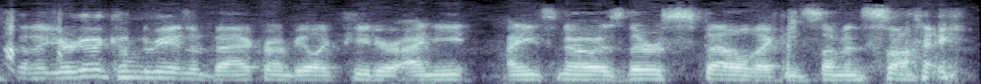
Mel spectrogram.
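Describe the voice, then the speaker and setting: A man's voice: medium pitch, rapid-fire, highs cut off, slight background noise. A man chatting casually on a podcast in a playful, teasing way. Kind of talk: casual chat.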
